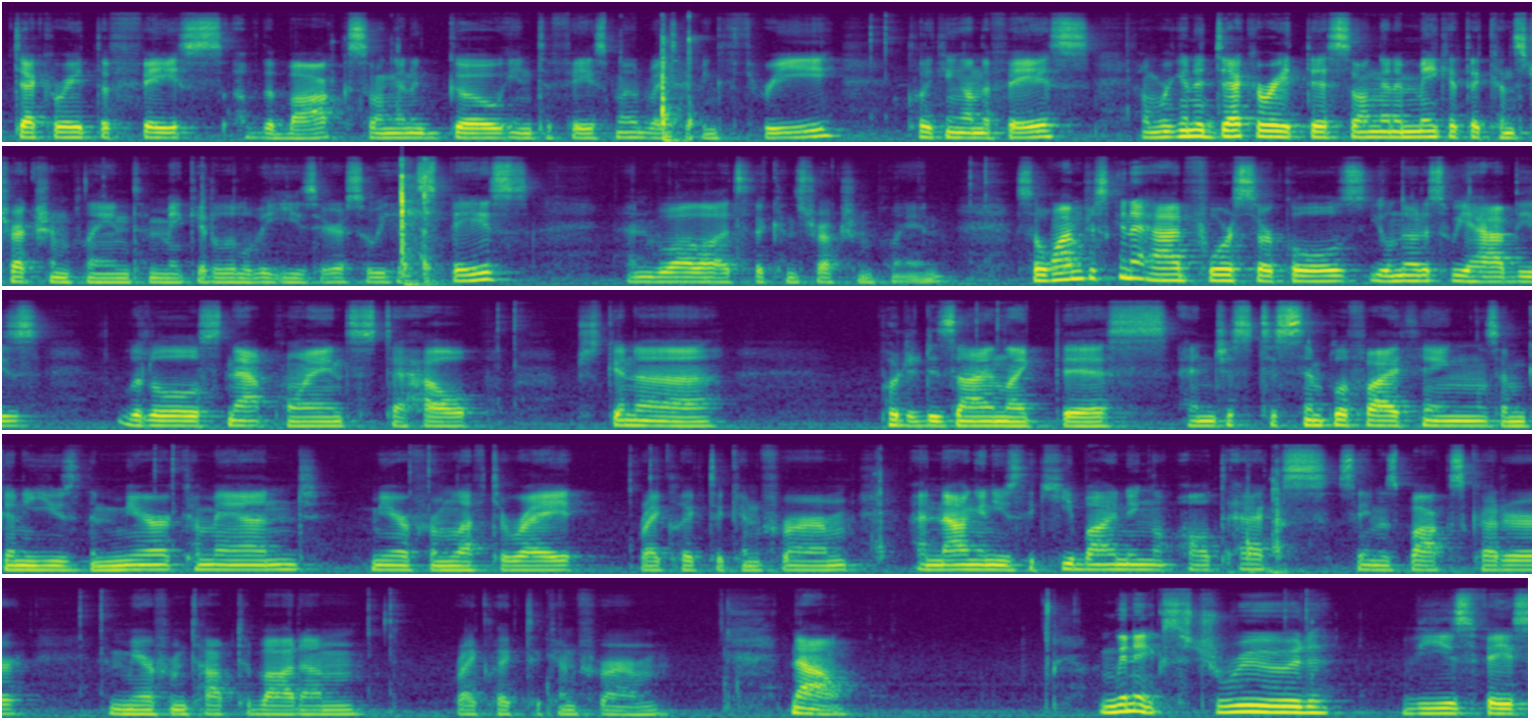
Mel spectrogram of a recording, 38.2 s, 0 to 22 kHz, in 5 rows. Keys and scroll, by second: 3.3-4.9 typing, 9.6 space, 26.2 typing, 29.1 alt+x.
